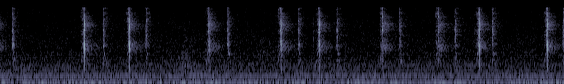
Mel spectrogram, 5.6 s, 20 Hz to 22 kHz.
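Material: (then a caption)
Steel. Large stainless steel scissors with black plastic handles and solid metal blades are opened wide and closed by hand so the blades scrape together, while other scissors lie still on cloth. About 19 short, bright metallic snips and scrapes ring out in quick pairs and singles, each dying away almost at once over a faint low hum.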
